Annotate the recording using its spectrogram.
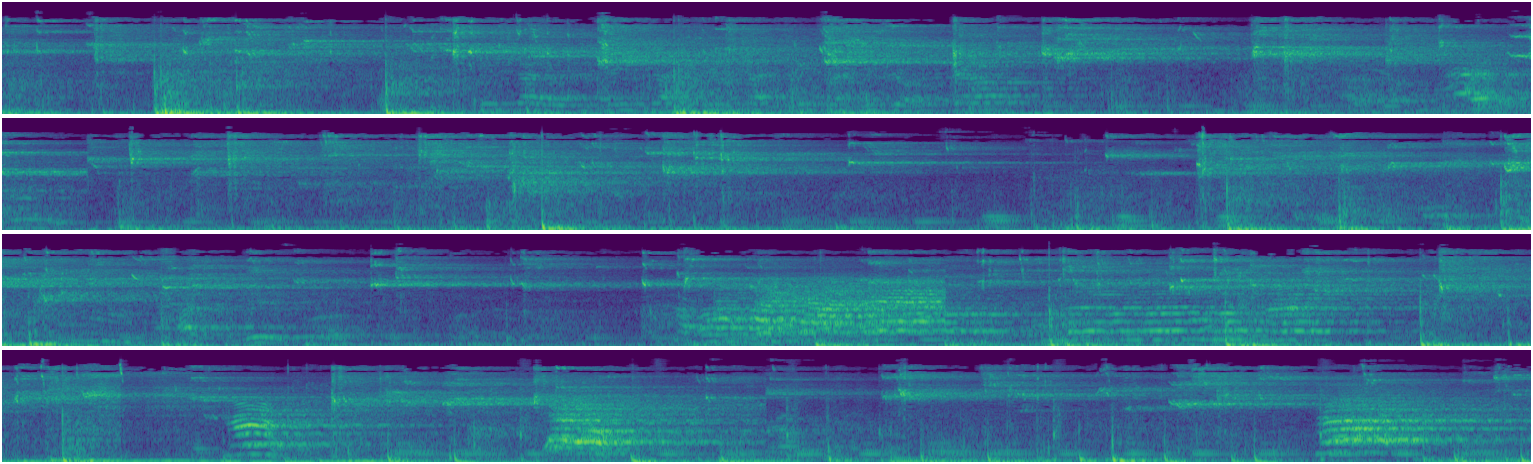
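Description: A basketball bouncing and being dribbled on a hardwood gym floor during a game, heard as repeated knocks, with players' voices calling out, mostly in the second half.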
